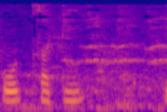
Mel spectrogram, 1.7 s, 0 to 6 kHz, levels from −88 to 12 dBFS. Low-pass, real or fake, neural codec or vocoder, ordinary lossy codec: 5.4 kHz; fake; codec, 44.1 kHz, 7.8 kbps, DAC; MP3, 24 kbps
